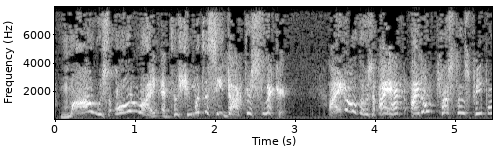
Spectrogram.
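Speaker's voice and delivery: very high falsetto aunt, ranting; hammed-up aunt. Aunt railing about doctors to her sister, mock falsetto rant. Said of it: "my Aunt Teresa saying".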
